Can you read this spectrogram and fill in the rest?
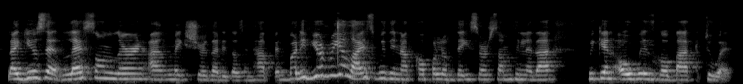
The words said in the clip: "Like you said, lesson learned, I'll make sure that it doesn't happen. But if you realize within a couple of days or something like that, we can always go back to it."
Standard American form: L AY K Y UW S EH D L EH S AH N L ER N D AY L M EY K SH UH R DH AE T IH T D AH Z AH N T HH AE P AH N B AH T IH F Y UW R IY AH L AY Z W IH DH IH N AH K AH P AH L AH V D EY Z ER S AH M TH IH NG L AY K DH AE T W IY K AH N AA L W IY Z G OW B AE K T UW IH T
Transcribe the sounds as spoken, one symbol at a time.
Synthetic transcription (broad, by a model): L AY K Y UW S EH D L EH S AH N L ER N AY L M EY K SH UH R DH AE T IH T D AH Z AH N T HH AE P AH N B AH T IH F Y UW R IY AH L AY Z W IH DH IH N AH K AH P AH L AH V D EY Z ER S AH M TH IH NG L AY K DH AE T W IY K AH N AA L W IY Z G OW B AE K T UW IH T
